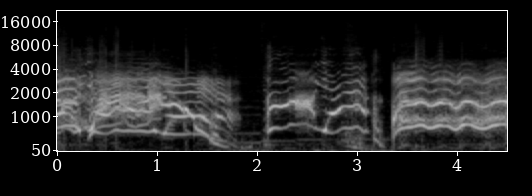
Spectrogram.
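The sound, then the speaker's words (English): A loud rock-style vocal scream in three drawn-out bursts, the pitch wavering and sliding down between them, raw and strained with no music behind it. “Oh, that's a nice rock scream right there. That's as metal as it gets.”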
